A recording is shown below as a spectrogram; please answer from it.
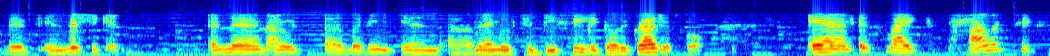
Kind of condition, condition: link, phone line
